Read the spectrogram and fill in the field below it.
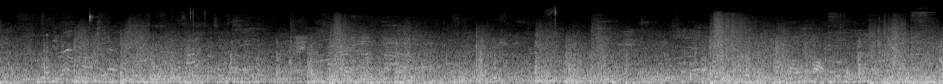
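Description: A large outdoor crowd chatters and murmurs loudly.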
